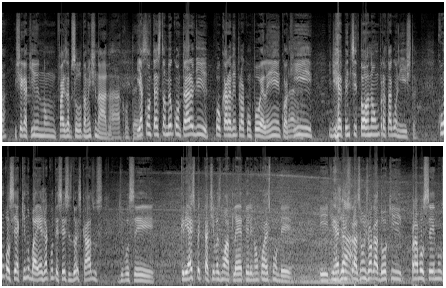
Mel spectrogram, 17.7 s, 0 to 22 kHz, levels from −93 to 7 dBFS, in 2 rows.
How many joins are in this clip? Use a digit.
0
